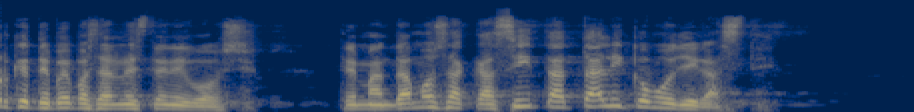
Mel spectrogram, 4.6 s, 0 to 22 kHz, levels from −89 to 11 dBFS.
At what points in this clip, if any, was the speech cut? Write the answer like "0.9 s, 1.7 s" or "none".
none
